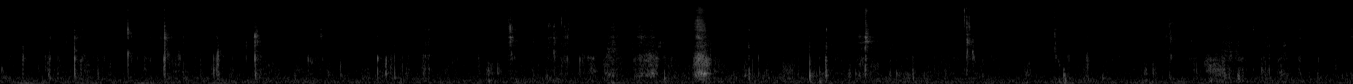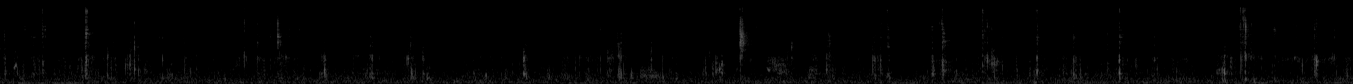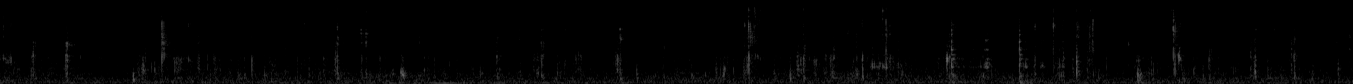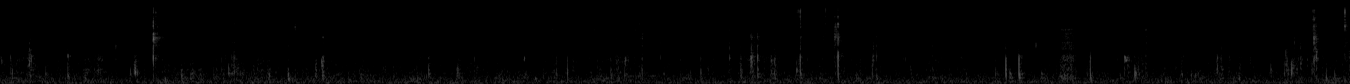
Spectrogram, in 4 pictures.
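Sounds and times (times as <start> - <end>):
person chewing crunchy pastry: 0.0 - 54.0.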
